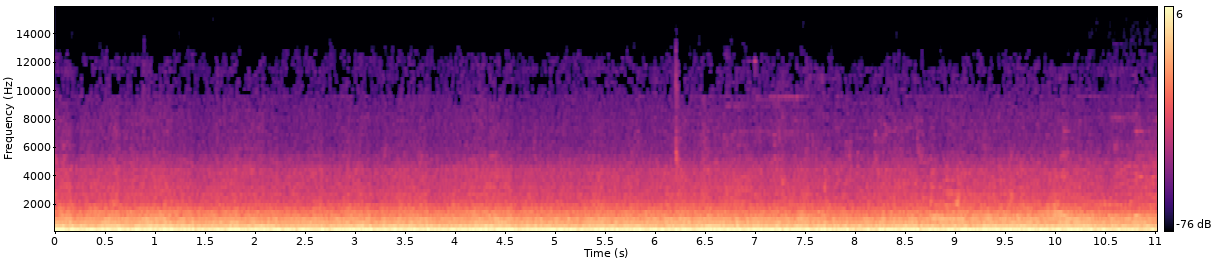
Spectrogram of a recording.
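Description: Steady cabin noise of a Boeing 767-300 taxiing on the ground, its jet engines running at low power with a constant low hum.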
